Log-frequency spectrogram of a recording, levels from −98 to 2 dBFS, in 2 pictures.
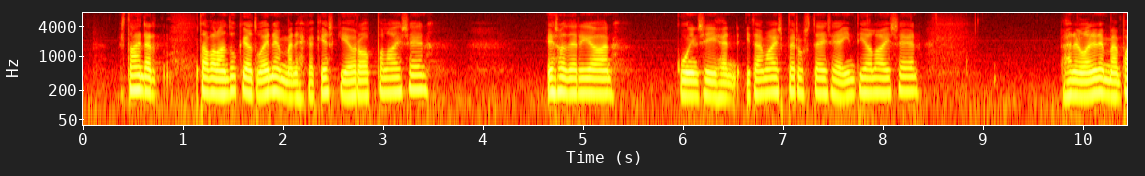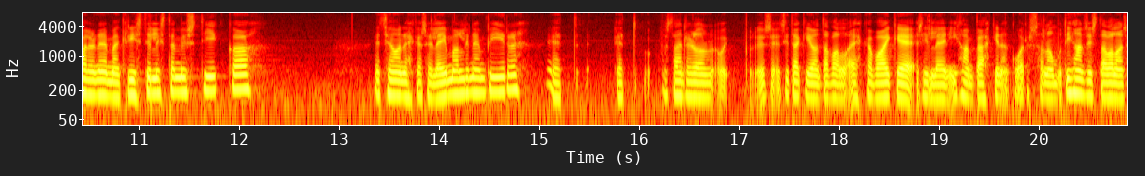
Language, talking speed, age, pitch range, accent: Finnish, 120 wpm, 30-49, 140-170 Hz, native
